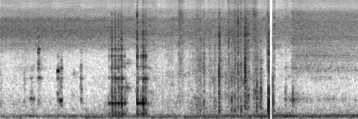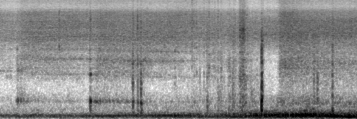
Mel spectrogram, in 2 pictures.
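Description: Liquid swirls and sloshes in a glass jar.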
